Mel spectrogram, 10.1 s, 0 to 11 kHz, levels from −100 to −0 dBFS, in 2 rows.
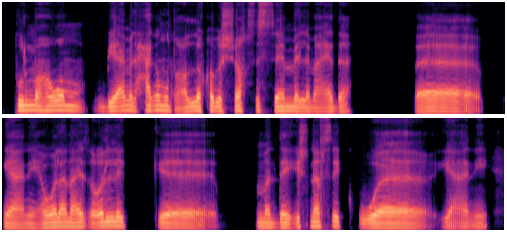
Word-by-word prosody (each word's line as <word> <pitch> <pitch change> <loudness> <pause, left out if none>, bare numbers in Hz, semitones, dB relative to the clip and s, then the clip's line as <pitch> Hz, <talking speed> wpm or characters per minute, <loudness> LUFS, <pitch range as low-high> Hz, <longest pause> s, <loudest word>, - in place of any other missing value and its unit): طول 135 0 +6
ما 135 -2 +3
هو 135 +2 +4
م 130 -4 -2
بيعمل 125 +2 +2
حاجة 135 +2 0
مُتعلقة 125 +2 +1
بالشخص 120 +1 0
السام 120 0 +1
اللي 110 -2 +1
معاه 105 +1 -4
ده. 105 +2 -5 0.6
ف - - -3 0.9
يعني، 110 -2 -2
أولًا، 125 +2 +3
عايز 125 0 +1
أقول 130 +1 +4
لِك، 135 0 +2 1.3
ما 120 -1 +1
تضايقش 120 +3 -1
نَفسِك، 135 +1 0 0.2
ويعني 110 0 0
125 Hz, 130 wpm, -24 LUFS, 110-130 Hz, 1.3 s, طول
